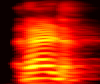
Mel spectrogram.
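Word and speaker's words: read: second form third form तीनों की spelling same ही होती है लेकिन प्रोनाउंस डिफरेंट होता है जो फर्स्ट फॉर्म होती है उसे रीड बोलते हैं और सेकंड थर्ड को रेड बोलते हैं तो हैज हैव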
